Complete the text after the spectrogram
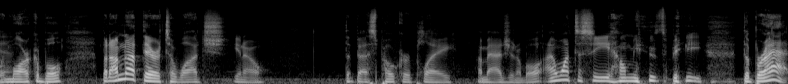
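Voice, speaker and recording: Speaking at a moderate pace with lively intonation, a man leaves long, frequent pauses, and the sound is dry with no echo. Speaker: poker commentator. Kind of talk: casual interview conversation. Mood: amused, opinionated. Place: studio. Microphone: studio mic.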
